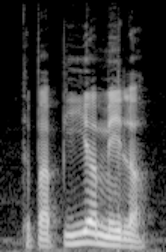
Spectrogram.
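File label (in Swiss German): "papiermiller", Bas Rhin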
